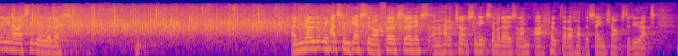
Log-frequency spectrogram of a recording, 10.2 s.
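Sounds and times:
speech: 0.0 - 1.2, 2.0 - 2.2, 4.4 - 10.1
crowd applauding: 0.0 - 7.2.

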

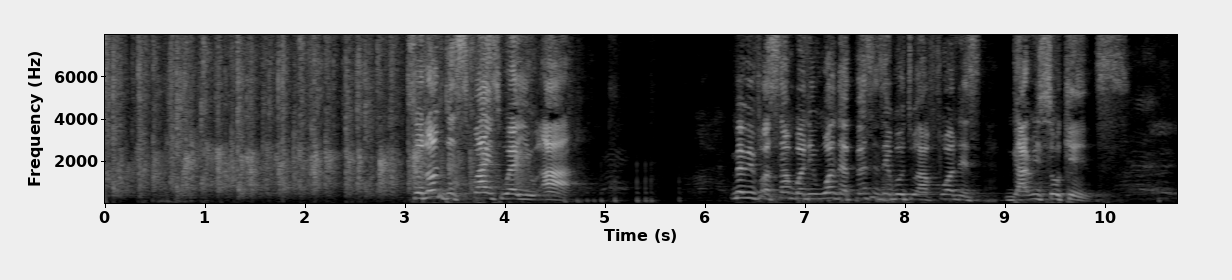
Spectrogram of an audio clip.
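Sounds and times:
audience clapping: 0.0 - 4.5
speech: 3.1 - 4.7, 6.3 - 10.1.

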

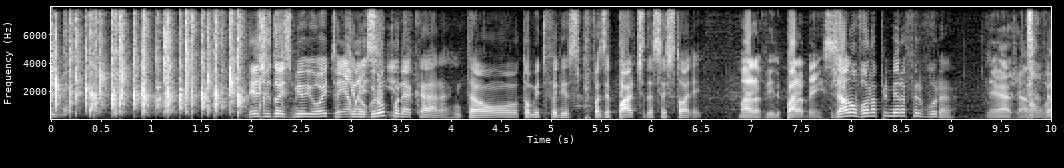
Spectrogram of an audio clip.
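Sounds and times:
round of applause with hands clapping: 0.0 - 2.5
speech: 2.0 - 9.9.

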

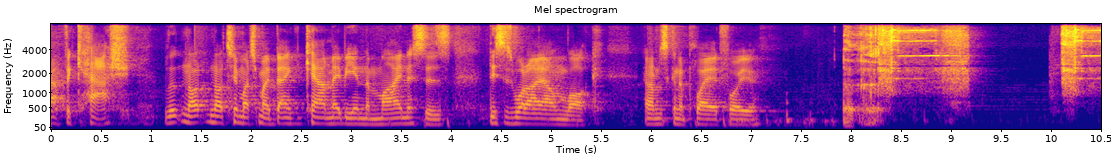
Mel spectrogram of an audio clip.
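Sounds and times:
speech: 0.0 - 7.4, 8.0 - 8.4
Opal card tap-on beep: 8.1 - 9.3, 10.1 - 10.4.

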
